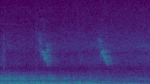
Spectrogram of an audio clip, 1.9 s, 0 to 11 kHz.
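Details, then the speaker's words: LG washing machine drum turned by hand, about 1 mm play: low, steady hum like a humming car wheel bearing, meaning worn but not yet failed drum bearings, which are to be replaced. "que el rodamiento se ha desgastado y ha aparecido un zumbido, casi como en el rodamiento de una rueda de coche cuando zumba."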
